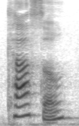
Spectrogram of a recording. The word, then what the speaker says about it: castle: written with a c castle is written with an s and a silent t part six talk about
